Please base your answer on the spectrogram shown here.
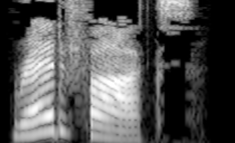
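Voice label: "red fox", British English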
